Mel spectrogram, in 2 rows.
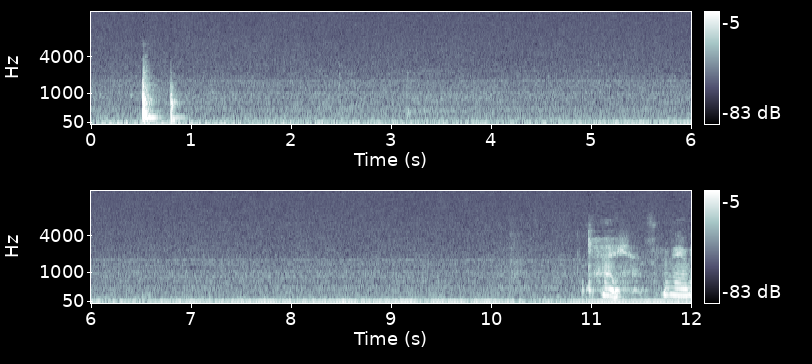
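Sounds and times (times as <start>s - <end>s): knocks on wooden table: 0.5s - 1.0s.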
